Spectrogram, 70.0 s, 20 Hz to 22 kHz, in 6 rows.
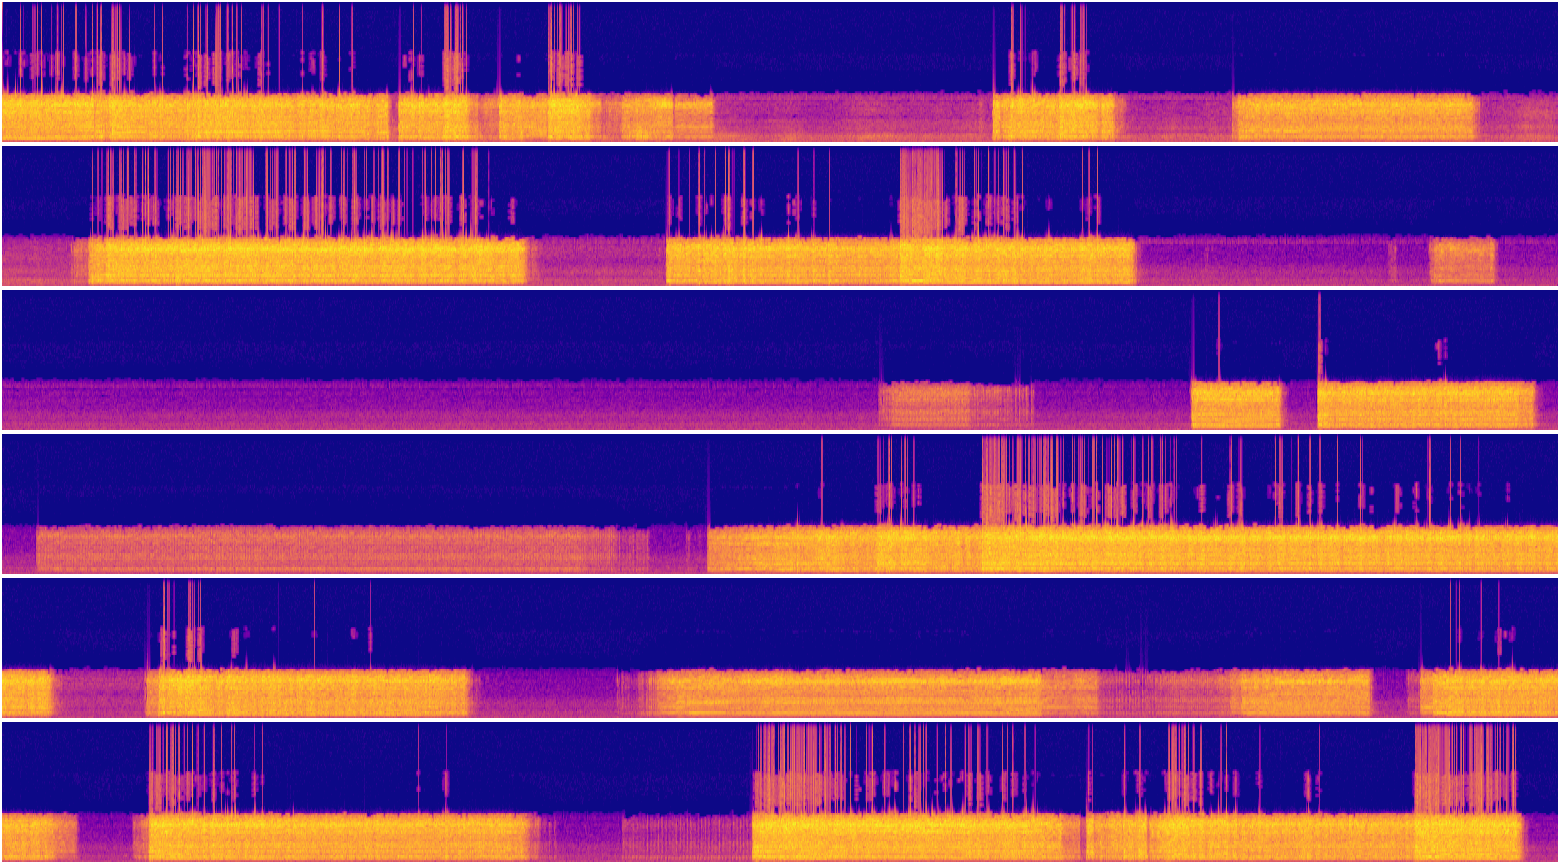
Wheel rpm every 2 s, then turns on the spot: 170, 150, 40, 60, 60, 40, 160, 130, 140, 170, 10, 10, 0, 0, 0, 10, 110, 70, 10, 10, 120, 190, 190, 110, 170, 30, 60, 40, 100, 120, 170, 40, 160, 160, 150.
2-6 8-12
